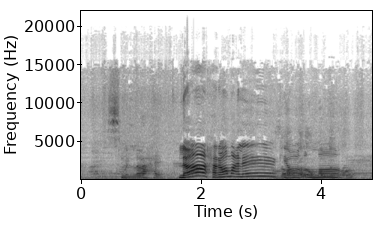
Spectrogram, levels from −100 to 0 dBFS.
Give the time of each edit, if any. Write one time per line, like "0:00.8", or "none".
none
